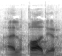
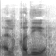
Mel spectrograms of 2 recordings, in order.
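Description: First: "Al-Qadir" with long AA, short final i; active-participle form. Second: "Al-Qadir" with short a, long final EE; intensive-pattern form. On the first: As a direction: stretch the first vowel of "Qadir", AL-QAA-dir. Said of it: "this is the ism fa'il". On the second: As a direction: stretch the last vowel of "Qadir", al-qa-DEER. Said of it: "Al-Qadir is on the fa'il pattern". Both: Shown as a demonstration.

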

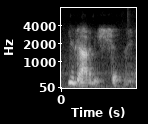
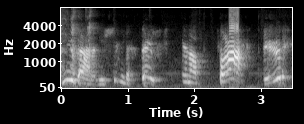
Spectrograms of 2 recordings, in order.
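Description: First: Quick, muttered in disbelief; fast low grumble of disbelief. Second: Rising to a loud, high outburst; exasperated outburst. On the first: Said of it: "and he goes". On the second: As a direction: build from disbelief into a yell. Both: Retold or imitated.

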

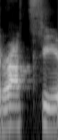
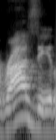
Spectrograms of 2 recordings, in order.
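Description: First: Rozzi said ROT-see, with a ts; Italian pronunciation. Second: Rozzi said RAH-zee, with a plain z; softened pronunciation. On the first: Listing both ways people say the surname, Italian pronunciation. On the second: Listing both ways people say the surname, softened pronunciation. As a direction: drop the t in Rozzi, just a z. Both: Shown as a demonstration. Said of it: "if people say Rozzi or Rozzi".

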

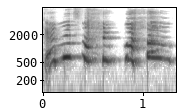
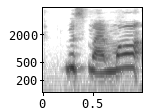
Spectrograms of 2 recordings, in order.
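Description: First: Higher, slow, wobbling crying voice, half laughing; hammed-up sob-talk through "I miss my mom"; mock crying talk. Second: Said in the usual way. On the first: Shown as a demonstration. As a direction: blubber the words the way you talk while crying. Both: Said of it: "the cry while you're talking".

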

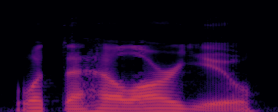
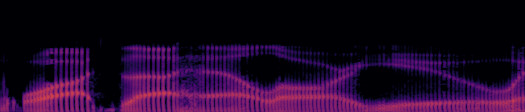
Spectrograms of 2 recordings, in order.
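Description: First: Said in the usual way. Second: Very low, slowed alien echo; giant alien booming voice. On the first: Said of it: "he asks the mortally wounded alien". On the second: Retold or imitated. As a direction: drag it out deep and monstrous. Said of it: "Predator ends up replying".

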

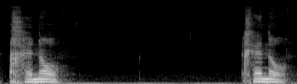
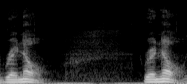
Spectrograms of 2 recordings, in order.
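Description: First: Renault slowly in French, a throaty R, heh-no; French pronunciation. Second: Renault slowly in English, reh-no, T silent; English pronunciation. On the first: (法语读法，小舌音 Renault) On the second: (英语读法 Renault) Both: Shown as a demonstration. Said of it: "应该读成".

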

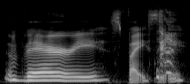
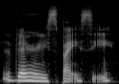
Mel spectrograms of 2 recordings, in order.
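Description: First: "Very spicy" stretched out slowly, VERY leaned on; slow emphatic repeat. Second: Said in the usual way. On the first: Shown as a demonstration. To the host about the birth pain, "Very spicy" drawn out slowly.

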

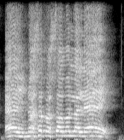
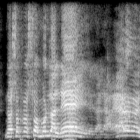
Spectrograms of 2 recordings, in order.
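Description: First: Higher, much louder, slow shouted boast. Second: Higher, louder, slow boast with a laugh. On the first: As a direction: bellow it like a gang motto. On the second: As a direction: lord it over her laughing. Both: Retold or imitated.

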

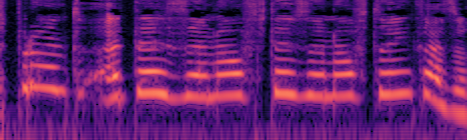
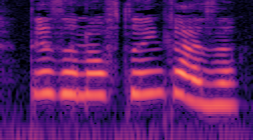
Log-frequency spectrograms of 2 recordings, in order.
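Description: First: Fast, higher, breezy reply; quick brush-off. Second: Said in the usual way. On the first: Retold or imitated. Texting the courier, a fast brush-off. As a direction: rattle it off to get rid of him. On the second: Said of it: "O que é mentira".

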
